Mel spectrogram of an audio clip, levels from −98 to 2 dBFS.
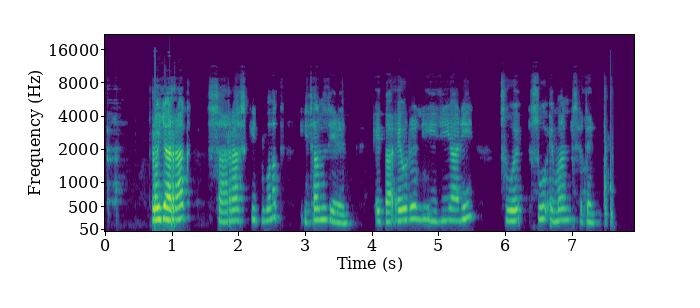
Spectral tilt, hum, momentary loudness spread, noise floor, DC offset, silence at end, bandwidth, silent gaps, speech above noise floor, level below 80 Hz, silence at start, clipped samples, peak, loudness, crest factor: -4.5 dB/octave; none; 22 LU; -64 dBFS; under 0.1%; 0.3 s; 9.6 kHz; 5.89-5.93 s; 43 dB; -66 dBFS; 0.05 s; under 0.1%; 0 dBFS; -21 LUFS; 22 dB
